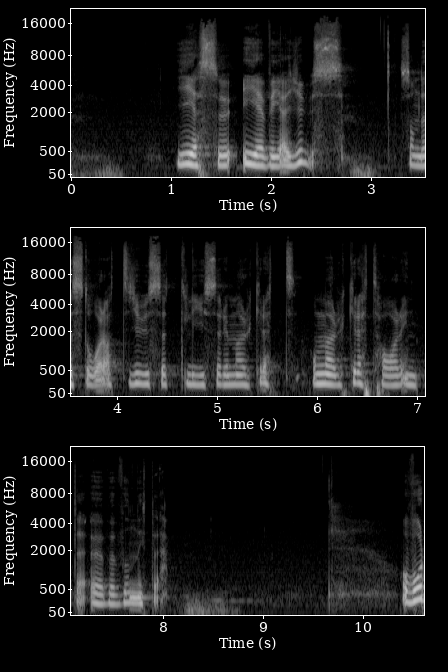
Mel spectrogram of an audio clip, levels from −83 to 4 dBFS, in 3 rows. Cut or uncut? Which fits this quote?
cut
